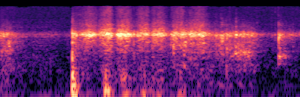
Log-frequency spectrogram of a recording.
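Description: Damp cloth rag rubbing over a leather sofa's sanded filler patch, wiping off the sanding dust: a short scrubbing that starts with a sharp knock about half a second in and stops just before the end.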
